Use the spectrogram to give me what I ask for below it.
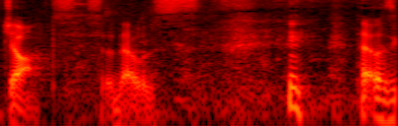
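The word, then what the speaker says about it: JWT: that session was I now know how to pronounce jots so that was that was great uh well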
